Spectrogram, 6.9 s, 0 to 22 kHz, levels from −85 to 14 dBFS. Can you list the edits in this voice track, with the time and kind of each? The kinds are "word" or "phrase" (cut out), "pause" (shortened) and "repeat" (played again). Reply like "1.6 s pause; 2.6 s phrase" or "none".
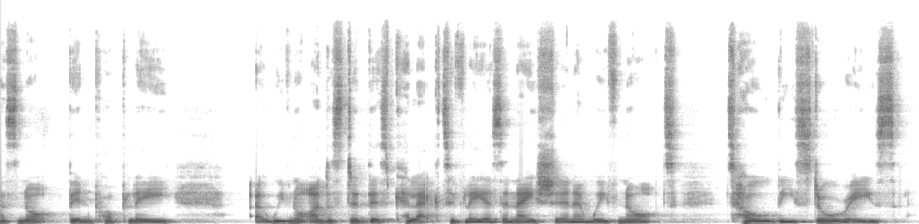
2.9 s word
